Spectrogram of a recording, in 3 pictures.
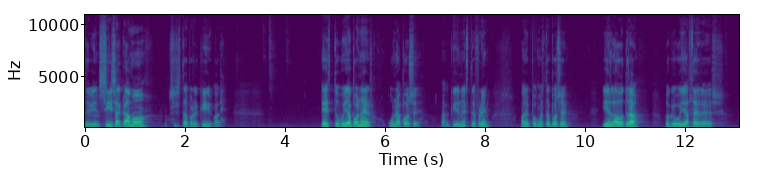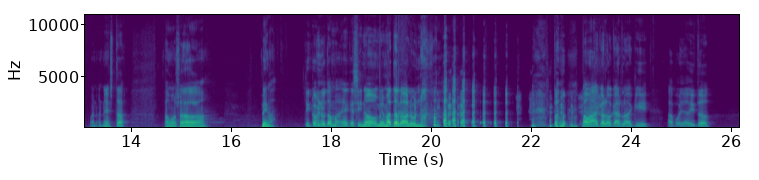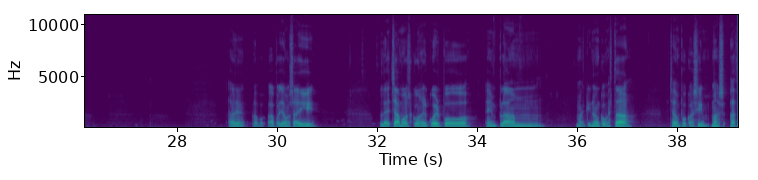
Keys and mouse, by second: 0.9-5.2 drag, 3.9-5.2 middle drag, 4.4 right click, 5.2 Tab, 5.4 click, 5.7 a, 5.9 a, 7.4 i, 10.2 Left, 12.8 Right, 16.9 a, 17.0 a, 18.4 alt+g, 18.8 alt+r, 20.4-21.6 drag, 23.6 middle click, 24.2-26.1 right drag, 26.1 g, 27.4 click, 27.5 middle click, 29.5 g, 30.5 middle click, 30.9 g, 32.6-37.5 middle drag, 35.4-39.2 drag, 35.4-37.5 right drag.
